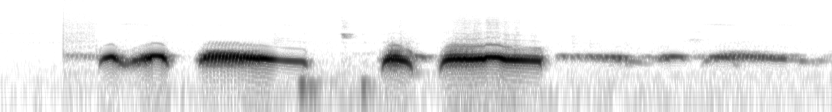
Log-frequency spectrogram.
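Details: Spotted dove in 'thúc gù' cooing style, used to lure wild doves in to fight. Low, mellow coos in pairs: a quick bent note, then a sustained falling coo. Softer, quieter coo fragments trail off at the end.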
